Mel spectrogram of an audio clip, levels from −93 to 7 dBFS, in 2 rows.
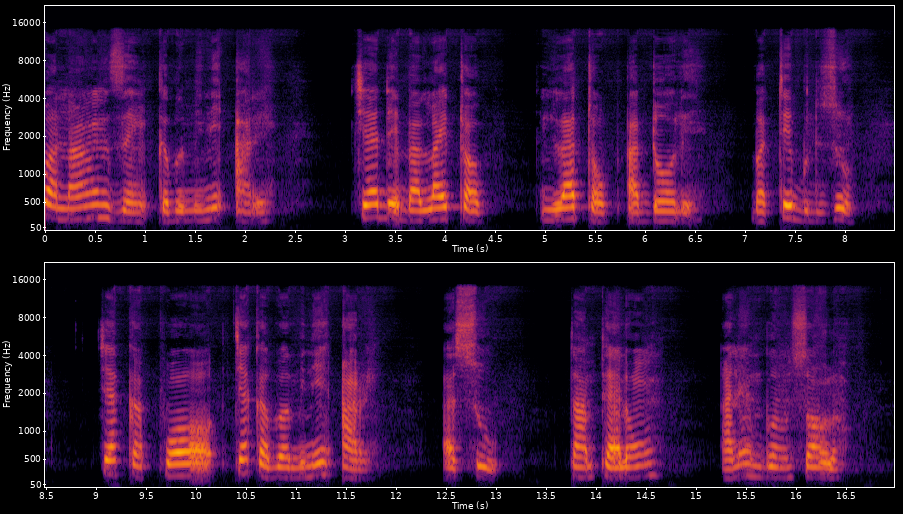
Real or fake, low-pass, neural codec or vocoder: fake; 14.4 kHz; codec, 44.1 kHz, 7.8 kbps, Pupu-Codec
